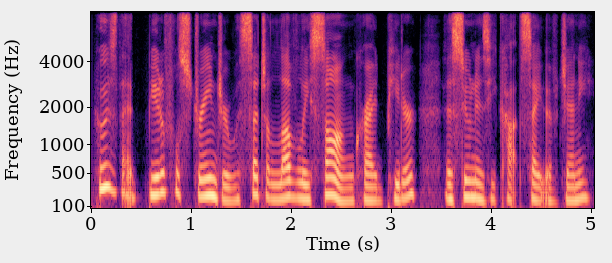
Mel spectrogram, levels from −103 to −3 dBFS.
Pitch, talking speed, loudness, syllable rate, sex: 190 Hz, 240 wpm, -18 LUFS, 5.7 syllables/s, female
